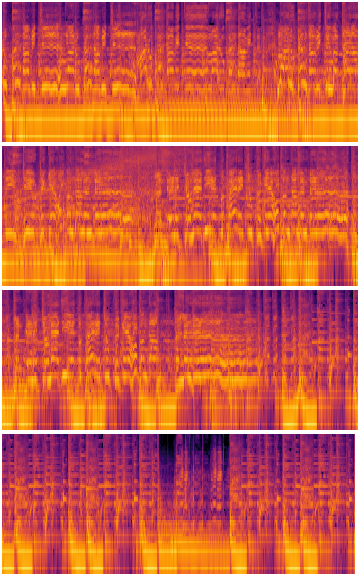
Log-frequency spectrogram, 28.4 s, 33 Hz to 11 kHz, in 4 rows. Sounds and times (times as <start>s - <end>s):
Singing: 0.0s - 22.2s, 25.9s - 28.4s
Music: 0.0s - 28.4s.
